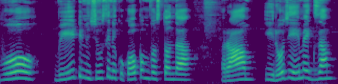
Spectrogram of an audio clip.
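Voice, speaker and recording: A woman's voice: fairly high pitch, a little slow, lightly acted. A woman voicing a headstrong young wife and student who answers back in a pouty, defiant way. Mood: protesting.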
